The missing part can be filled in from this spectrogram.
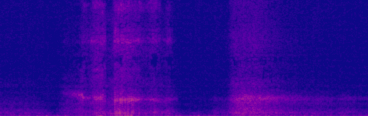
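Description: Rough noisy breaths with a faint whistling edge over low rumbling background: snoring.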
